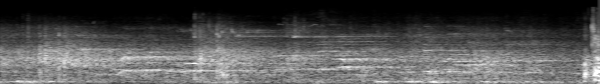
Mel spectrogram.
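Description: Indoor hockey play in an echoing sports hall: players' distant shouts and calls, with a sharp knock of stick on ball about two seconds in.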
